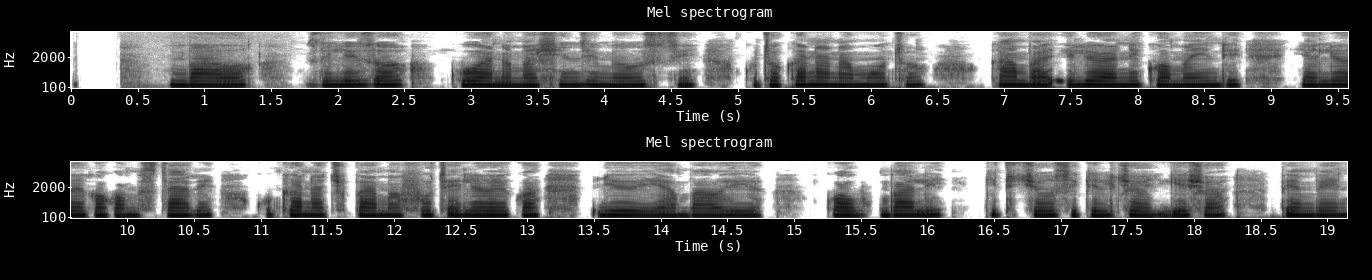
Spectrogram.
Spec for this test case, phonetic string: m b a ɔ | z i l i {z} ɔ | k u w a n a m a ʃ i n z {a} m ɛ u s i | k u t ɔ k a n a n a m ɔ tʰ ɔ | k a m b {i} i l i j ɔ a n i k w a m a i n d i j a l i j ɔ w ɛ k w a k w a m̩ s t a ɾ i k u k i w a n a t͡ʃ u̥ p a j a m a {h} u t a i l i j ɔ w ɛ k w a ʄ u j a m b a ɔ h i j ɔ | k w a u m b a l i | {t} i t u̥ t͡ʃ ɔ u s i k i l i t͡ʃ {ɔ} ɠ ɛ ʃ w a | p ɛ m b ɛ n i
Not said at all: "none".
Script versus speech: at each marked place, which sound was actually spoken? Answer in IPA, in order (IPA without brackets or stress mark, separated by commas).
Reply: z, i, a, f, k, ɔ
